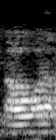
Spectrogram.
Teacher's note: जो हमारे कंठ है ना तो वहां से अ और आ की जो ध्वनियां है वो हमारे कंठ से निकलती है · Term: कंठ स्वर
